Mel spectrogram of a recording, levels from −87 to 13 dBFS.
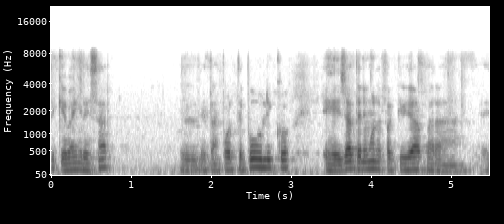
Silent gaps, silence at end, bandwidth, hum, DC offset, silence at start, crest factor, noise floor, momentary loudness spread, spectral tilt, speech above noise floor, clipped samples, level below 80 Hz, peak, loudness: none; 0 s; 9 kHz; none; under 0.1%; 0 s; 20 dB; -55 dBFS; 13 LU; -7 dB/octave; 30 dB; under 0.1%; -52 dBFS; -6 dBFS; -25 LUFS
